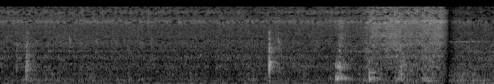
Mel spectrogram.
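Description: Onion, tomato and ginger-garlic paste frying in hot oil, a steady close sizzle with a few stirring scrapes and a louder hiss near the end.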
